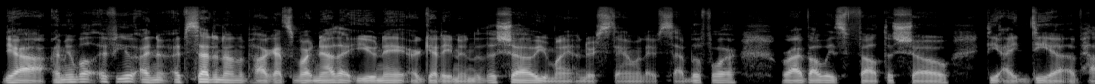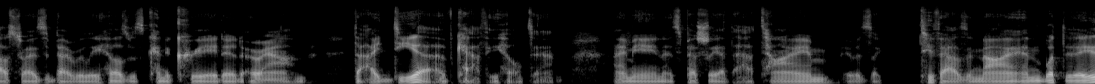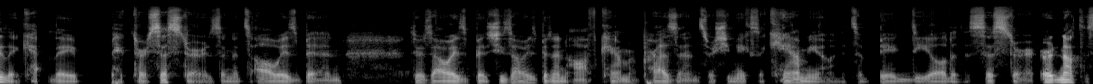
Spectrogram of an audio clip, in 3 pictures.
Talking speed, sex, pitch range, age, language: 190 wpm, male, 75-95 Hz, 30-49, English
